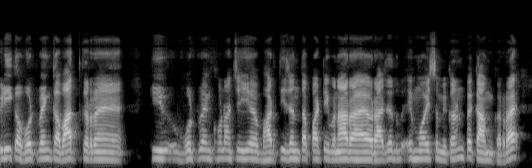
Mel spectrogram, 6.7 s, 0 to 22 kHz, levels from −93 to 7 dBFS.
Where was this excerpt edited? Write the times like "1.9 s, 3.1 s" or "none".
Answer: none

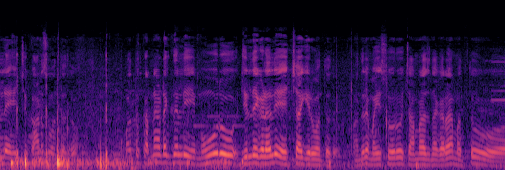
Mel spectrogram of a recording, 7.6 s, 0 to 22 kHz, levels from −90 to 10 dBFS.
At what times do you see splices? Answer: none

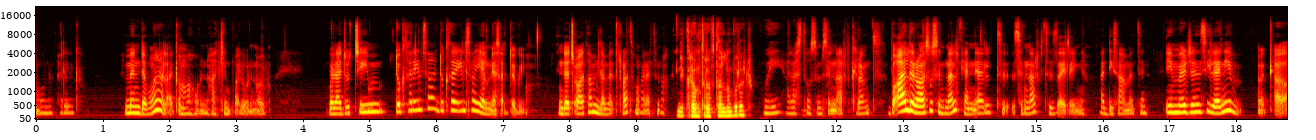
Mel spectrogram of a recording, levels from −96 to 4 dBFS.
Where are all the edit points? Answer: 9.4 s, 16.8 s

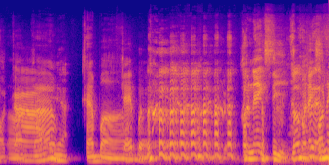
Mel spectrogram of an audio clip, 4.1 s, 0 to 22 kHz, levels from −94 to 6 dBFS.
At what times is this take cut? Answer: none

